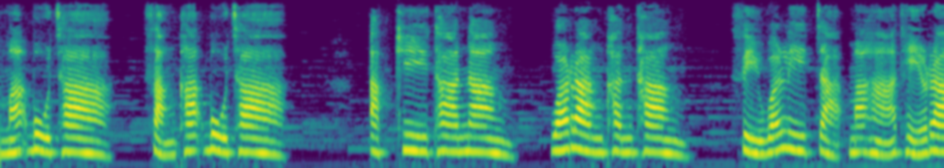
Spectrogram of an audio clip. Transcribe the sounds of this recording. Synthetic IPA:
mːa˦˥ʔbuː˧t͡ɕʰaː˧ | sa˩˦ŋkʰa˦˥ʔbuː˧t͡ɕʰaː˧ | ʔa˨˩kʰːiː˧t̪ʰaː˧na˧ŋ | wa˦˥ɾa˧ŋkʰa˧nt̪ʰa˧ŋ | siː˩˦wa˦˥liː˧t͡ɕa˨˩ʔmaː˧ɦaː˩˦t̪ʰeː˩˦ɾa˧

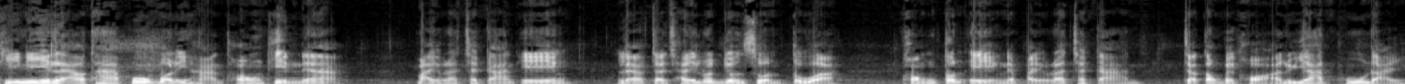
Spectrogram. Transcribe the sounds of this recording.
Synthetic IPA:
t̪ʰiː˧niː˦˥lɛː˦˥wt̪ʰaː˥˩pʰuː˥˩bɔː˧ɾi˦˥ɦa̰ː˩˦nt̪ʰɔː˦˥ŋt̪ʰi˨˩nːi˥˩ɐ | pa˧jɾaː˥˩t̪̚t͡ɕʰa˧kaː˧nʔeː˧ŋ | lɛː˦˥wt͡ɕa˨˩t͡ɕʰa˦˥jɾo˦˥t̪̚jo˧nsu˨˩ənt̪u˧ɐ | kʰɔː˩˦ŋt̪o˧nʔeː˧ŋni˥˩ɐpa˧jɾaː˥˩t̪̚t͡ɕʰa˧kaː˧n | t͡ɕa˨˩t̪ɔ˥˩ŋpa˧jkʰɔ̰ː˩˦ʔa̰˧nu˦˥jaː˥˩t̪̚pʰuː˥˩da̰˧j

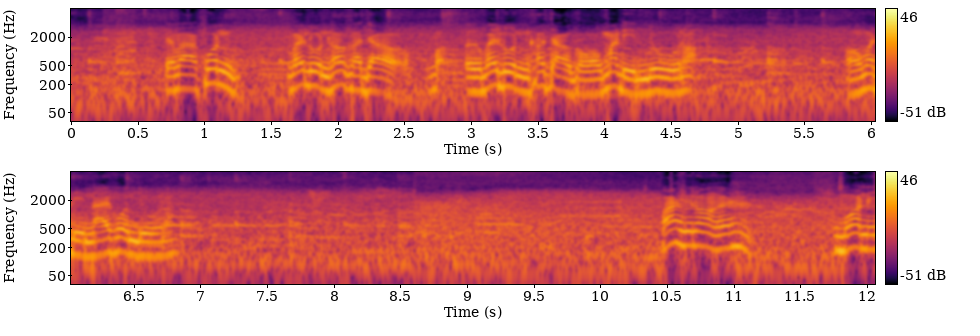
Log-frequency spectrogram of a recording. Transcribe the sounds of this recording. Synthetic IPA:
t̪ɛː˧˩waː˧kʰo˧˥˨n | wa˧˥˨lu˧˩˨nkʰa˧˥˨wkʰa˧˩t͡ɕa˧˩wʔɤː˧˩wa˧˥˨jlu˧˩˨nkʰa˧˥˩wt͡ɕa˧˩wka˧˩ʔɔː˨˩k̚maː˧˥˨i˨˩˦njuː˧nɔ˧˥ʔ | ʔɔː˨˩k̚maː˧˥˨di˨˦nlaː˨˦jkʰo˧˥˨njuː˧nɔ˧˥ʔ | pa˧˨pʰiː˧˨nɔː˧˩ŋʔɤː˧˥˨j | bɔː˧˨na˧

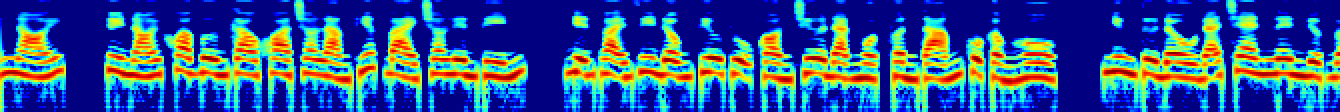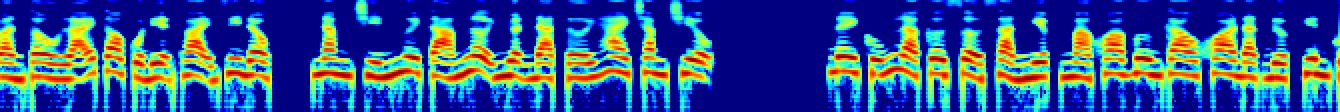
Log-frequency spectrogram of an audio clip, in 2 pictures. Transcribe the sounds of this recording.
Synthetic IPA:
ŋnɔ˨˦j | t̪wi˧nɔ˨˦jxwaː˧vɨ˧əŋkaː˧wxwaː˧t͡ɕɔ˧laː˨˩mt̪ʰi˦˥p̚ɓaː˨˩jt͡ɕɔ˧li˧nt̪i˨˦n | ɗḭ˧˨ənt̪ʰwa̰ː˧˨jzi˧ɗə̰˧˨ŋ͡mt̪i˧əwt̪ʰṵ˧˨kɔ˨˩nt͡ɕɨ˧əɗaː˨˩t̚mo˨˩t̚fə˨˩nt̪aː˨˦mku˧˩əkə˧˩mɦo˨˩ | ɲɨ˧ŋt̪ɨ˨˩ɗə˨˩wɗa̰ː˧˥t͡ɕɛ˧nle˧nɗɨ˨˩ək̚ɗwaː˨˩nt̪ə˨˩wla̰ː˧˥jt̪ɔ˧ku˧˩əɗḭ˧˨ənt̪ʰwa̰ː˧˨jzi˧ɗə̰˧˨wŋ͡m | na˧mt͡ɕi˨˦nmɨ˧əjt̪aː˨˦mlə̰ː˧˨jɲwə̰˧˨nɗaː˨˩t̚t̪əː˨˦jɦaː˧jt͡ɕa˧mt͡ɕḭ˧˨əw | ɗə˧jkʊ̰˧˥ŋ͡mlaː˨˩kəː˧səː˧˩saː˧˩nŋi˨˩əp̚maː˨˩xwaː˧vɨ˧əŋkaː˧wxwaː˧ɗaː˨˩t̚ɗɨ˨˩əkːi˧ənk

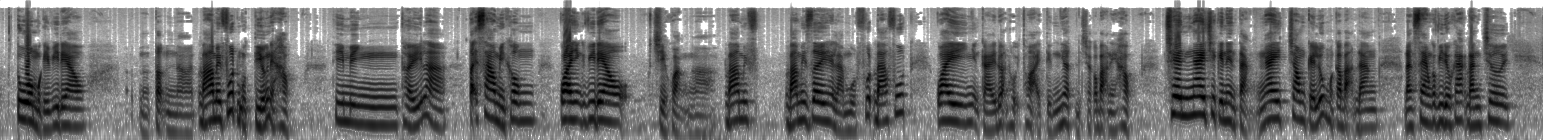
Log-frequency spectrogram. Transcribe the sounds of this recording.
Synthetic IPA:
t̪u˧əmo˨˩kaː˨˦jvi˧ɗw | t̪ə̰˧˨nː˨˩ɓaː˧mɨ˧əjfu˦˥t̚mo˨˩t̚t̪i˨˦əŋɗe˧˩ɦa˨˩wk͡p̚ | t̪ʰi˨˩mï˨˩ŋ̟t̪ʰə˨˦jlaː˨˩ | t̪a̰ː˧˨jsaː˧wmï˨˩ŋ̟xə˧wŋ͡m | kwa˧jɲɨ̰˧˥kaː˨˦vi˧ɗe˧w | t͡ɕi˧˩xwaː˧˩ŋə˨˩ɓaː˧mɨ˧əj | ɓaː˧mɨ˧əjzə˧jha˧jlaː˨˩mo˨˩t̚fu˦˥t̚ɓaː˧fu˦˥t̚ | kwa˧jɲɨ̰˧˥ŋkaː˨˦jɗwa̰ː˧˨nho̰˧˨jt̪ʰwa̰ː˧˨jt̪i˨˦əŋɲə˨˩t̚ɗe˧˩t͡ɕɔ˧kaː˦˥k̚ɓa̰ː˧˨ɗa˨˩ɦa˨˩wk͡p̚ | t͡ɕe˧nŋa˧jt͡ɕe˧nkaː˨˦ne˨˩nt̪aː˧˩ŋŋa˧jt͡ɕɔ˧wŋ͡mkaː˨˦jlʊ˦˥k͡p̚mː˨˩kaː˦˥k̚ɓa̰ː˧˨nɗaː˧ŋ | ɗaː˧ŋsɛ˧mkaː˦˥vi˧e˧xaː˦˥k̚ɗaː˧ŋt͡ɕəː˧j

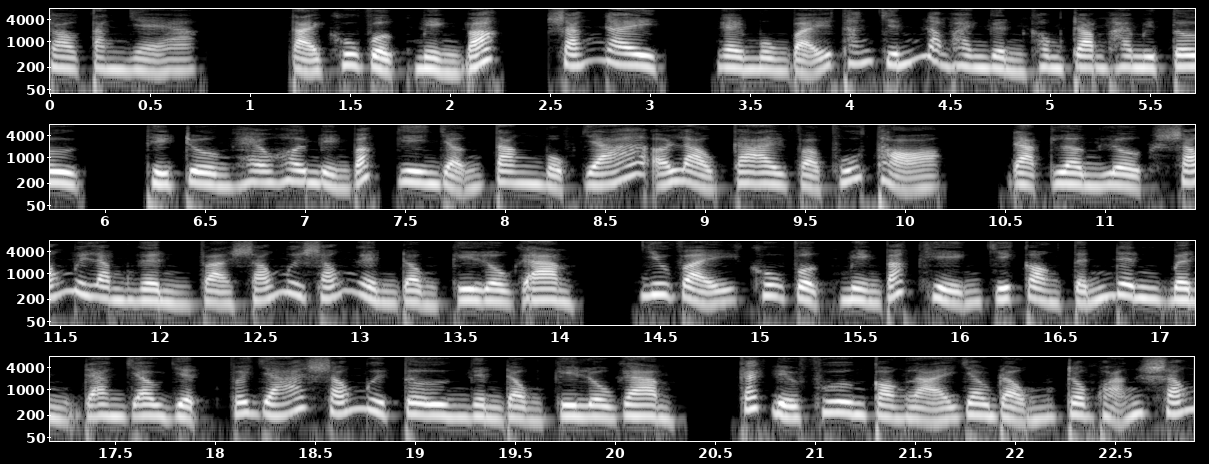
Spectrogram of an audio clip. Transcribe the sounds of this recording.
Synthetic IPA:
sa˧wt̪a˧ŋɲa̰ː˧˨ | t̪a̰ː˧˨jxu˧vɨ˨˩k̚mi˨˩ənɓa˦˥k̚saː˨˦ŋna˧j | ŋa˨˩jmu˨˩ŋ͡mɓa˧˩jt̪ʰaː˨˦ŋt͡ɕi˨˦nːa˧mɦaː˧jŋi˨˩nxə˧wŋ͡mt͡ɕa˧mɦaː˧jmɨ˧əjt̪ɨ˧ | t̪ʰḭ˧˨t͡ɕɨ˨˩əŋt̪ʰɛ˧wɦəː˧jmḭ˨˩ənɓa˦˥k̚ɣi˧ɲə̰˧˨nt̪a˧ŋmo˨˩t̚zaː˨˦ʔəː˧˩laː˨˩wkaː˧jvaː˨˩fu˨˦t̪ʰɔ̰˧˨ | ɗaː˨˩t̚lə˨˩nlɨ˨˩ək̚sa˨˦wmɨ˧əjla˧mŋi˨˩ŋ̟vaː˨˩sa˨˦wmɨ˧əjsa˨˦wŋi˨˩nɗə˨˩wŋ͡mki˧lo˧ɣaː˧m | ɲɨ˧və̰˧˨jxu˧vɨ˨˩k̚mḭ˨˩ənɓa˦˥k̚hḭ˧˨ənt͡ɕi˧˩kɔ˨˩nt̪ï˧˩ŋ̟lï˧ŋ̟ɓï˨˩ŋ̟ɗaː˧ŋzaː˧wzi˨˩k̟̚v̥əː˨˦jzaː˨˦sa˨˦wmɨ˧əjt̪ɨ˧ŋi˨˩nɗə˨˩wŋ͡mki˧lo˧ɣaː˧m | kaː˦˥k̚ɗḭ˧˨əfɨ˧əŋkɔ˨˩nla̰ː˧˨jzaː˧wɗə̰˧˨wŋ͡mt͡ɕɔ˧wŋ͡mxwaː˧˩ŋsa˨˦w

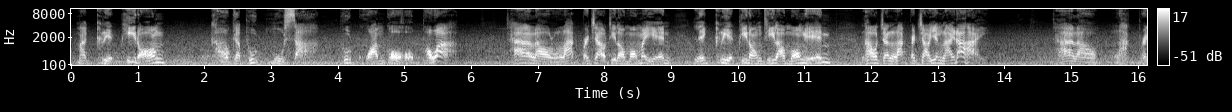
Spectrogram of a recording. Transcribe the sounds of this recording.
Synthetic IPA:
maː˧kli˨˩ət̪̚pʰiː˥˩nɔː˨˦ŋ | kʰa˨˦˩wka˧˩pʰuː˥˩t̪̚muː˧˩sa̰ː˧˩ | pʰuː˥˩t̪̚kʰwaː˧˥mkoː˧ho˨˦pʰːɾɔ˦˥waː˥˩ | t̪ʰaː˥˩ɾa˧wla˦˥k̚pʰɾa˧˥t͡ɕaː˥˩wt̪ʰiː˥˩ɾa˧˩wmɔː˧ŋma˥˩jhe˨˦n | lɛ˦˥kɾi˨˩ət̪̚pʰiː˥˩nɔː˨˦ŋt̪ʰiː˥˩ɾa˧˩wmɔː˧˥ŋhe˨˦n | ɾa˧wt͡ɕa˨˩ɾa˦˥k̚pʰɾa˧t͡ɕaː˧˩wja˧˩ŋlaː˨˦jdaː˥˩a̰˧˩j | t̪ʰaː˥˩ɾa˧w | la˦˥k̚pʰa˧

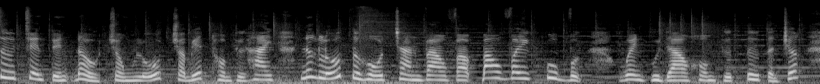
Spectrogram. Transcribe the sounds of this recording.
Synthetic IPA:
ɨ˧t͡ɕe˧nt̪wi˨˦ənɗə˨˩wt͡ɕə˨˩wŋ͡mlṵ˧˥t͡ɕɔ˧ɓi˦˥ət̚ho˧mt̪ʰɨ˨˦ɦaː˧jnɨ˦˥ək̚lṵ˧˥t̪ɨ˨˩ɦo̰˧˨t͡ɕaː˨˩nvaː˨˩wvaː˨˩ɓaː˧wvə˧jxu˧vɨ˨˩k̚ɣwɛ˧ŋɣu˧˩ɗaː˧who˧mt̪ʰɨ˨˦t̪ɨ˧t̪wə˨˩nt͡ɕɨ˦˥ək̚

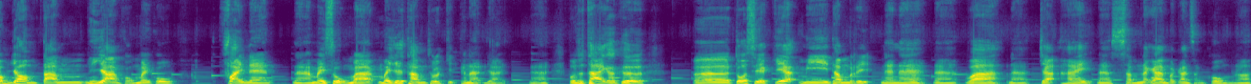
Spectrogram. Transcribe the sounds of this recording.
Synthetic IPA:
ɔ˥˩mjɔ˥˩mt̪aː˧mni˦˥jaː˧mkʰɔ̰ː˩˦ŋma˧jkʰoː˧ | fa˧jnɛː˧n | na˦˥ma˥˩jsuː˩˦ŋmaː˥˩k̚ma˥˩jda˥˩jt̪ʰa˧mt̪ʰu˦˥a˧ki˨˩t̪̚kʰa˧na̰ː˨˩t̪̚ja̰˨˩jna˦˥pʰo˩˦nsu˨˩t̪ʰːaː˦˥jkɔː˥˩kʰɯː˧ | ʔɤː˨˩t̪u˧ɐsi˨˩˦ɐki˦˥ɐmiː˧t̪ʰa˧m˧ɾḭ˨˩nɛː˥˩nɛː˥˩na˦˥waː˥˩na˦˥t͡ɕa̰˨˩ʔɦa˥˩jna˦˥sa˩˦mna˦˥k̚ŋaː˧npɾa˧ka˧nsa̰˨˩˦ŋkʰo˧mnɔ˦˥

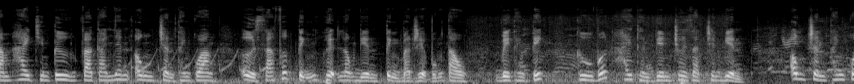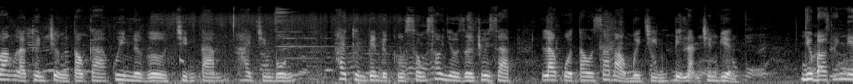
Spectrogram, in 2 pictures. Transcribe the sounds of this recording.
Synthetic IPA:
t̪aː˨˦mɦaː˧jt͡ɕi˨˦nt̪ɨ˧vaː˨˩kaː˨˦ɲə˧nʔə˧wŋ͡mt͡ɕə˨˩nt̪ʰa˧jŋ̟kwaː˧ŋ | ʔəː˧˩sa̰ː˧˥fə˦˥p̚t̪ḭ˧˥ŋ̟hwḭ˧˨ənla˧wŋ͡mɗi˨˩ənt̪ï˧˩ŋ̟ɓaː˨˩nzḭ˧˨əvʊ̰˧˥ŋt̪a˨˩w | ve˨˩t̪ʰa˨˩jŋ̟t̪ï˦˥k̚kɨ˨˦wvəː˦˥t̚haː˧jt̪ʰwi˨˩nvi˧ənt͡ɕoː˧jzaː˨˩t̚t͡ɕe˧nɓi˧˩ən | ʔə˧wŋ͡mt͡ɕə˨˩nt̪ʰa˧jŋ̟kwaː˧ŋlaː˨˩t̪wḭ˧˩ənt͡ɕɨ˧˩əŋt̪a˨˩wkaː˨˦kwi˧nəː˨˩ɣəː˨˧˩t͡ɕi˨˦nt̪aː˨˦mɦaː˧jt͡ɕi˨˦nɓo˨˦nhaː˧jt̪ʰwi˨˩nvi˧ənɗɨ˨˩əkːɨ˨˦wsə˨˦wŋ͡msa˧wɲi˨˩əwzəː˨˩jt͡ɕo˧jzaː˨˩t̚ | laː˨˩ku˧˩ət̪a˨˩wzaː˧ɓaː˧˩wmɨ˨˩əjt͡ɕi˨˦nɓḭ˧˨la̰ː˧˨nt͡ɕe˧nɓi˧˩ən | ɲɨ˧ɓaː˨˦wt̪ʰa˧jŋi˧ə

